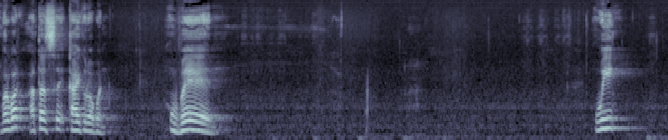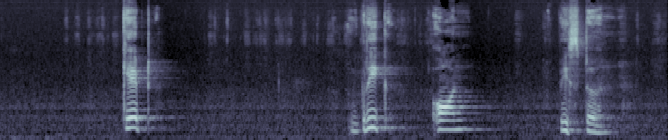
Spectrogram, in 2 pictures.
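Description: A marker pen squeaks softly on paper.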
